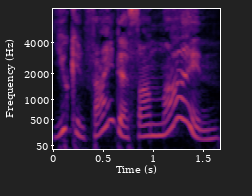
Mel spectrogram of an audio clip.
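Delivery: loud, swooping, acted-out surprised delivery. Teasing the co-host by repeating their line: imitating a surprised reading. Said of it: "You were like".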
